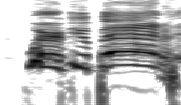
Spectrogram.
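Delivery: shrill, very loud, high-pitched, full-volume yelling. Joking about how the other speaker answered a telemarketer: mock yelling. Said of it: "I thought you were yelling at him like".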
